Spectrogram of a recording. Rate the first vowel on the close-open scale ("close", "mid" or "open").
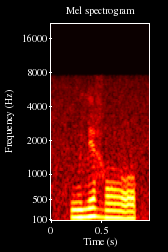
close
